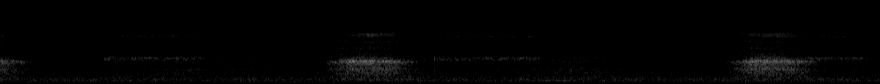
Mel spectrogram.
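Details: Two young men snoring with open mouths while asleep: rhythmic, rattling snores at about 15 per minute, alternating louder and softer, over a steady background hiss.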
